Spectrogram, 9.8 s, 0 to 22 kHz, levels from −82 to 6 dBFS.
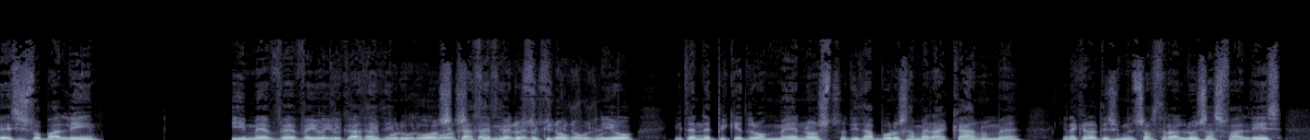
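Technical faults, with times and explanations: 2.41 to 4.63 s, doubled audio track: The speech is heard twice. A second full-band copy trails the original by about a tenth of a second and sits about 5 dB lower. The copy is dry, with no decay or room colour, so it sounds like a hard slapback. It cuts in and out abruptly, ending just before "ήταν επικεντρωμένο στο τι". The likely cause is the same signal arriving again through a slower path.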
